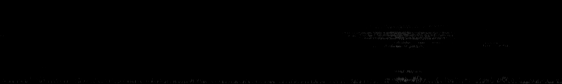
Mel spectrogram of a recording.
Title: Dog Lover / Dordor dreaming and snoring😂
